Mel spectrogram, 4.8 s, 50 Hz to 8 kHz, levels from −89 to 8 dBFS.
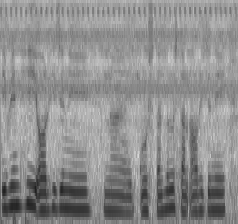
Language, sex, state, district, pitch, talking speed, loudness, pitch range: Chakma, female, Tripura, Unakoti, 180 Hz, 125 wpm, -17 LUFS, 175-200 Hz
